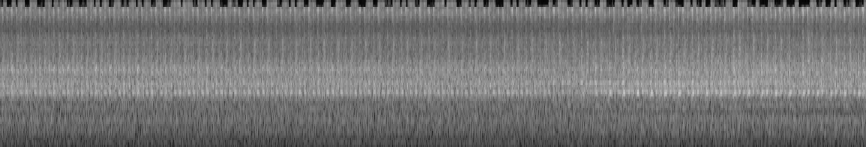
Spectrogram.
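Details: Mitsubishi Space Star at idle: steady light clatter, about three knocks per second, over the engine hum; piston slap.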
